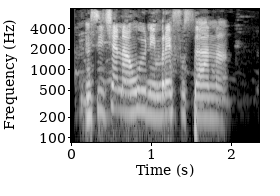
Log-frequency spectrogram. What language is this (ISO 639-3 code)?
swa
